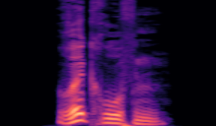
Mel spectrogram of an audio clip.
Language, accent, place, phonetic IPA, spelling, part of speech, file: German, Germany, Berlin, [ˈʁʏkˌʁuːfn̩], Rückrufen, noun, De-Rückrufen.ogg
- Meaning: dative plural of Rückruf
